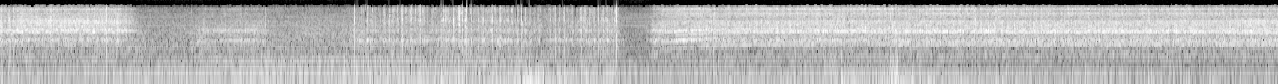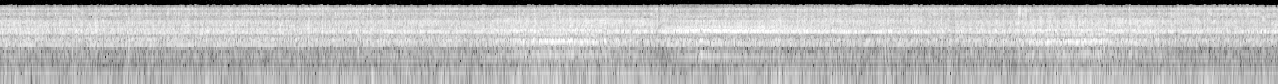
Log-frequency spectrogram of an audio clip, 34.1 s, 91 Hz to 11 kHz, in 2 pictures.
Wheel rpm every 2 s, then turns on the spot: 90, 20, 20, 20, 60, 110, 120, 120, 110, 110, 110, 110, 110, 110, 110, 110, 110.
4-8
